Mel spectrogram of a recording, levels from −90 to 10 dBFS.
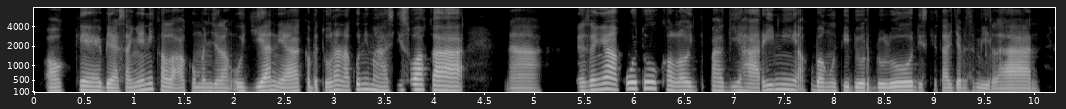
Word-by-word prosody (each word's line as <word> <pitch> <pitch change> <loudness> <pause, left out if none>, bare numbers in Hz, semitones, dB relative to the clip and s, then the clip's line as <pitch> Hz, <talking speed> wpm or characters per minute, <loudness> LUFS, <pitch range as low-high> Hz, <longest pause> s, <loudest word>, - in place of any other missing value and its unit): Oke, 140 +2 0
biasanya 130 +4 +1
nih 195 - +1
kalau 140 -9 +1
aku 130 +2 -4
menjelang 125 -1 -2
ujian 135 +3 +1
ya, 130 +1 +2
kebetulan 140 +7 -1
aku 150 +5 -1
nih 190 - 0
mahasiswa, 165 +5 +1
Kak. 160 -4 +5 0.4
Nah, 115 0 -3 0.4
biasanya 175 +7 +2
aku 215 +4 +2
tuh 225 -1 +4
kalau 150 -6 0 0.2
pagi 145 -1 -3
hari 130 +7 -1
nih, 180 -3 -1
aku 155 - -9
bangun 140 -2 -1
tidur 130 -2 0
dulu 135 +4 +3
di 140 - -9
sekitar 125 0 -5
jam 120 0 -3
9.00 115 -1 0
140 Hz, 170 wpm, -24 LUFS, 125-155 Hz, 0.4 s, Kak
